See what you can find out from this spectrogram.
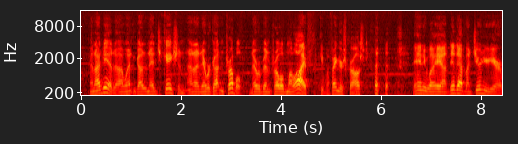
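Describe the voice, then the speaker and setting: Over music in the background, a man with an American accent talks at a fairly quick pace, at medium pitch with ordinary pitch variation. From Colorado, US. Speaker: war veteran. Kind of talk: oral history interview. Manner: halting, frequent uh fillers.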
